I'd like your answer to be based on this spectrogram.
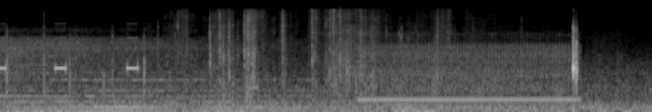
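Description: A telephone being dialed, a few short tone beeps followed by a longer steady tone and a sharp click, fairly faint against quiet room noise.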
